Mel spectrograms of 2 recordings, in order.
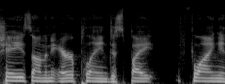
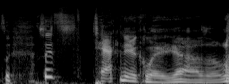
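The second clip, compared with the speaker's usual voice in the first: giggles breaking into speech, laughing through words; 4 semitones lower than usual. Trying to explain a joke with a straight face: laughing while talking. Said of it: "I can't keep a straight face".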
